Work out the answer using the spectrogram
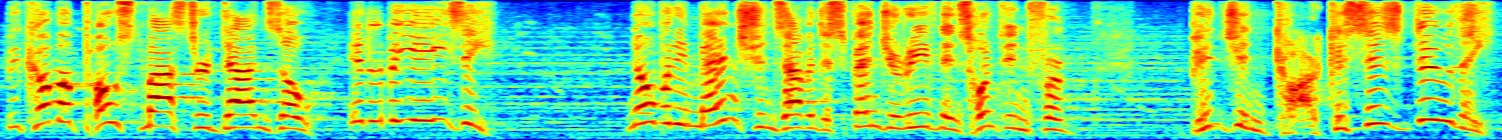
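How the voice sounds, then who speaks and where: High-pitched, harried British postmaster. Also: male voice, sing-song, moderate pace, fairly bright tone, faint music behind, heavily acted. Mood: harried, grumbling. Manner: grumbling, colloquial. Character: harried, chatty, shifty postmaster. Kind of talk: video game character acting.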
